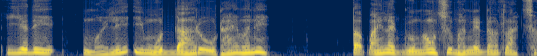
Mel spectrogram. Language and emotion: Nepali, fearful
